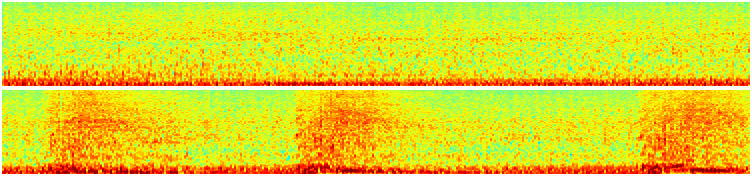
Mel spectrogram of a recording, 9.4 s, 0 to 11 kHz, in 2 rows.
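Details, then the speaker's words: Kawasaki 1000 ATV engine, 76,000 miles, airbox deleted for individual air filters, carbs rejetted and float bowl cleared of debris: steady idle with clean throttle blips and no misfire, before the engine comes out. "we're just fired it up this will be the last time you hear the engine in this bike"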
